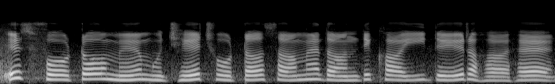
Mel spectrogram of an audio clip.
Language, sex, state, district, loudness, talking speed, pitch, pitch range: Hindi, female, Madhya Pradesh, Katni, -18 LUFS, 110 wpm, 215 Hz, 200-230 Hz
